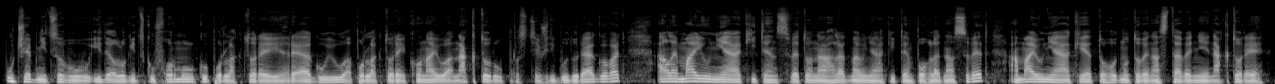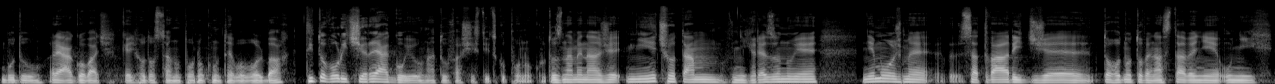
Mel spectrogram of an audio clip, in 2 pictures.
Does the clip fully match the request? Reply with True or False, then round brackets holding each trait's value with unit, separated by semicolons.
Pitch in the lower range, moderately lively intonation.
True (105 Hz; 3.0 semitones)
